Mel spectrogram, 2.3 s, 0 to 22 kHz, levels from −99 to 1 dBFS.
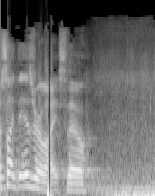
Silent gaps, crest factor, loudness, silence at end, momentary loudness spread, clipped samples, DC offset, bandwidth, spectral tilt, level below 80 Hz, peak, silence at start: none; 10 dB; -12 LUFS; 0 s; 12 LU; 0.2%; under 0.1%; 12.5 kHz; -5 dB/octave; -20 dBFS; 0 dBFS; 0 s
